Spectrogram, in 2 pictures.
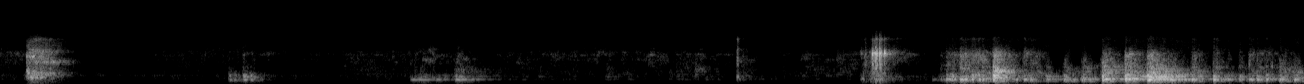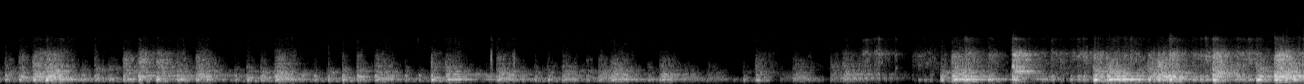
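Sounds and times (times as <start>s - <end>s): drum kit strokes: 9.4s - 26.0s.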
